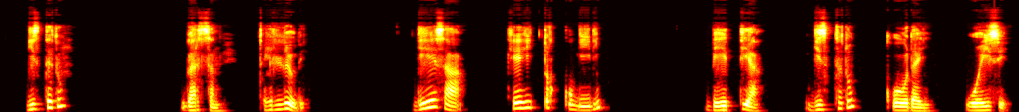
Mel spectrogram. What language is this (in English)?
Wolaytta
